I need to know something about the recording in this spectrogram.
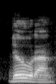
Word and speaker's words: Devran: Benim ismim Devran. Devran. Türkmen dilinde öyle söyleniyor.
